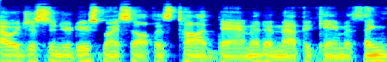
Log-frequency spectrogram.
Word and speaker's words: Todd Dammit: Well, Todd Dammit rhymes with God damn it, so that was kind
